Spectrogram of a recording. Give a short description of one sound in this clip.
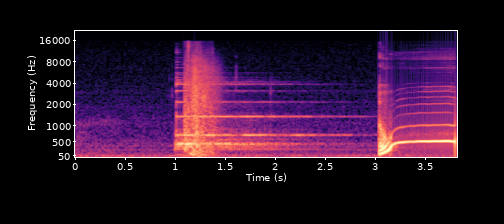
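A digital card game plays a bright chime.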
